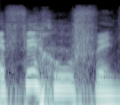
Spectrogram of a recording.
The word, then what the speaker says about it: Verhoeven: A gente aprendeu a pronunciar. É Verhoeven. Verhoeven, como se fosse ferrugem. Verhoeven. Porque ele é holandês, tá, gente?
